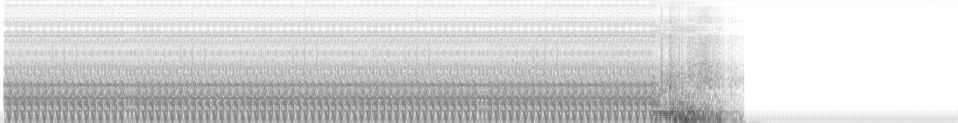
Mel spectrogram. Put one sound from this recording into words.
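Electronic video game music plays loudly, then cuts off.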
